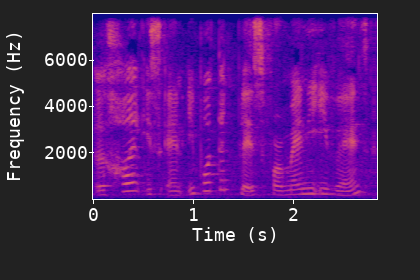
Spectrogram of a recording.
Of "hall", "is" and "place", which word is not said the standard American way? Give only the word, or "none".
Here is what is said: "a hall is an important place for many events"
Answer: is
